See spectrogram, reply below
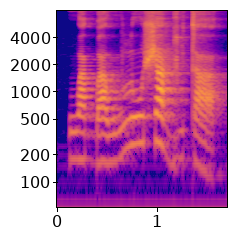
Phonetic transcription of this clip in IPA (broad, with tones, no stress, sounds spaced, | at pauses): w a˨ ɡ͡b a˨ w u˨˦ l o˦ ʃ a˦˨ ɡ i˧ t a˨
